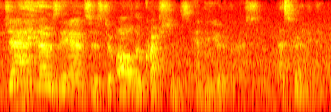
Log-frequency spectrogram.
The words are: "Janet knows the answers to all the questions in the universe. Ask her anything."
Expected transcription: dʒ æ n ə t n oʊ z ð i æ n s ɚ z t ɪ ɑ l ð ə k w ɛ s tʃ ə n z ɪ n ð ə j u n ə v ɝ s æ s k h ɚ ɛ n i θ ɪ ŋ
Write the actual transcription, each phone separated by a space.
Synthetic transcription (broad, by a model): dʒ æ n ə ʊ z ð i æ n s ɚ z t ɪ ɑ l ð ə k w ɛ s tʃ ə n z ɪ n ð ə j u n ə v ɝ s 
